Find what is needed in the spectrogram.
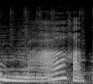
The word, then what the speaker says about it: M3A: Dans l'Allier, un bal à Hérisson à 20h et à Plumeur, dans le Morbihan un spectacle avec le trio MAR qui s'écrit M3A Samedi 9 décembre, dans le Loir-et-Cher à Saint-Julien-de-Chédon, Balfolk avec Grand Loup et Atrebois.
